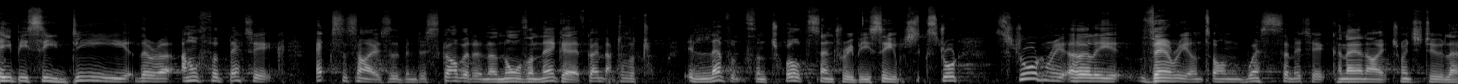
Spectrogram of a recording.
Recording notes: This event took place in New York as part of 92nd St Y’s ‘7 Days of Genius’ festival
